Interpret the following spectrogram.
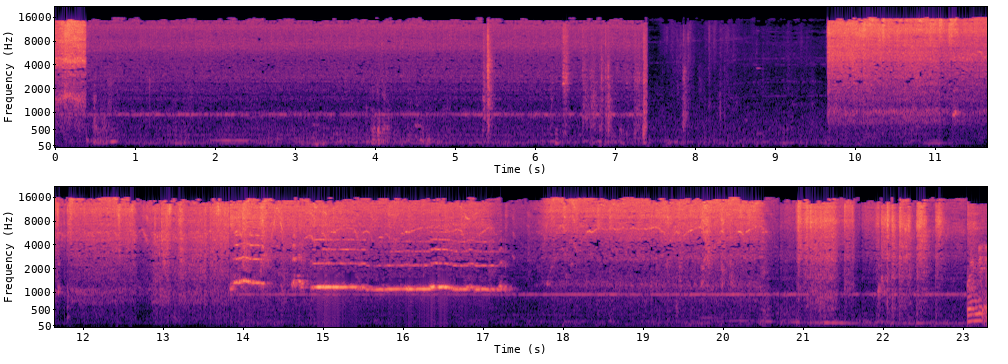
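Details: Dental instruments during a root canal on a patient with an active abscess, Guyana: hissing water spray and suction noise with a steady high tone and a brief drill whine.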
